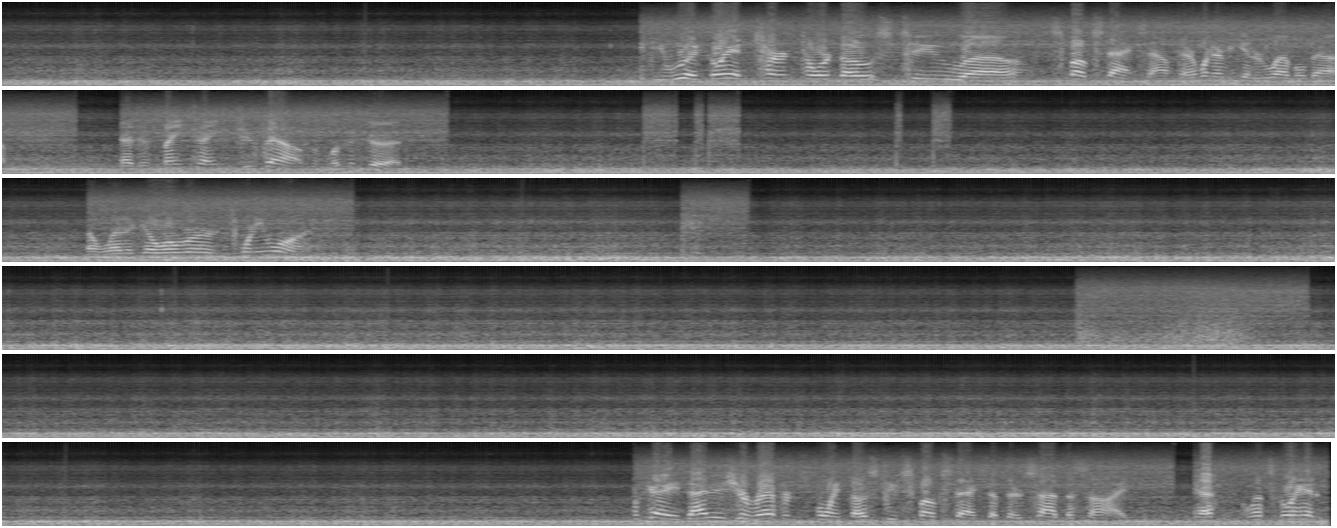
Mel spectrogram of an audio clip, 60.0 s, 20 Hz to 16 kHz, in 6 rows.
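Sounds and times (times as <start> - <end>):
airplane engine droning: 0.0 - 59.9
short hiss: 38.1 - 39.8.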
